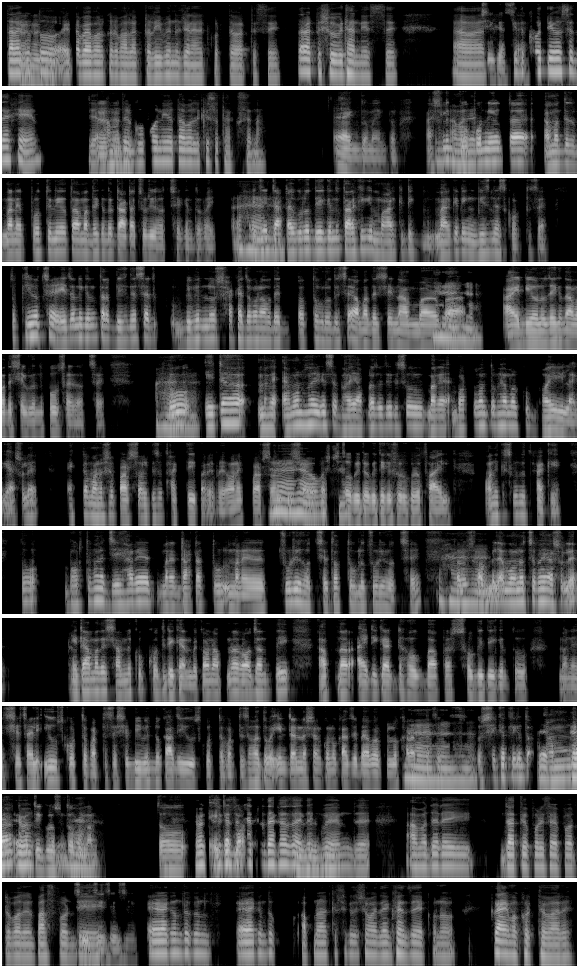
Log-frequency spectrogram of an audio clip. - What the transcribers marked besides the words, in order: in English: "revenue generate"; other background noise; "ডাটা" said as "টাটা"; "কিন্তু" said as "কুন্তুক"
- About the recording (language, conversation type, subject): Bengali, unstructured, বড় প্রযুক্তি কোম্পানিগুলো কি আমাদের ব্যক্তিগত তথ্য দিয়ে বাণিজ্য করছে?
